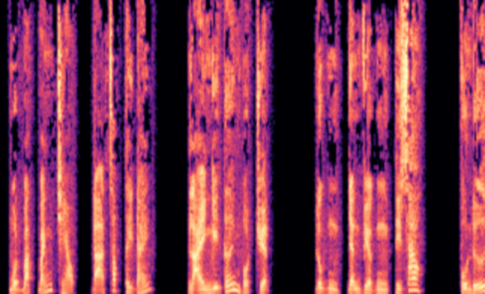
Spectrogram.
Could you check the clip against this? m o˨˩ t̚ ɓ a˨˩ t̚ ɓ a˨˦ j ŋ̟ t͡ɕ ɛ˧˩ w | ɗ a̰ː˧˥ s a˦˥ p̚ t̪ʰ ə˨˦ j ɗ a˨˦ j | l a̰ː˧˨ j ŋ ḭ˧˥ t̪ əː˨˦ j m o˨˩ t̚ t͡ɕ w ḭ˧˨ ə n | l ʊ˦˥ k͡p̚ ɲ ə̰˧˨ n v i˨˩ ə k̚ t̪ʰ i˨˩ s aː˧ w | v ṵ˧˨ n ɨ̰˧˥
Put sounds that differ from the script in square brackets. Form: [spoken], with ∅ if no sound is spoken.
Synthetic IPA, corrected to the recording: m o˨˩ t̚ ɓ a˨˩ t̚ ɓ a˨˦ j ŋ̟ t͡ɕ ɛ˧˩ w | ɗ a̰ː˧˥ s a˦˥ p̚ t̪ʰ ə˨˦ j ɗ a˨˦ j | l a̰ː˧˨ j ŋ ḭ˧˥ t̪ əː˨˦ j m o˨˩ t̚ t͡ɕ w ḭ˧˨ ə n | l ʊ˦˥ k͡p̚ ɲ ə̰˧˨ n v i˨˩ ə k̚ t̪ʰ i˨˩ s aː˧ w | [f] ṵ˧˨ n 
